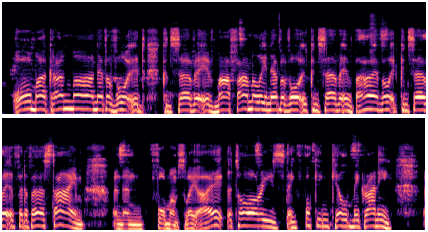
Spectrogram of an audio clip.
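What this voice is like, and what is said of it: Put-on northern English accent. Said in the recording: “You sound like someone from Stockport. That's a pretty good accent, man. ... I was trying to go for Yorkshire, but I kind of flopped.”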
